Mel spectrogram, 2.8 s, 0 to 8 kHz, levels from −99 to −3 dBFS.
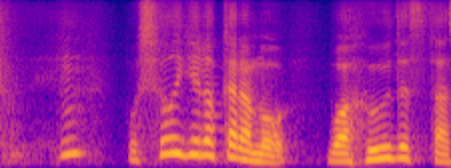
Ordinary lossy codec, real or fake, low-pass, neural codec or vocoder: none; fake; none; codec, 16 kHz, 0.2 kbps, FocalCodec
